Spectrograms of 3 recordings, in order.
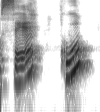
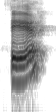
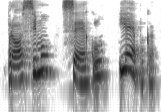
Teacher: Por terem a sílaba tônica, a sílaba mais forte na antepenúltima sílaba, são chamadas de proparoxítonas.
